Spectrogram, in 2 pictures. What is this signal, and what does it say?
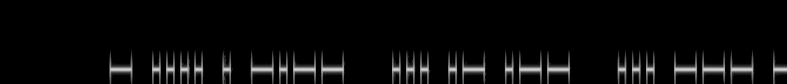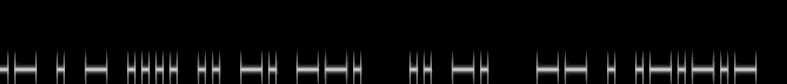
Morse code, heard as a keyed tone, about 17 wpm, 700 Hz. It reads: THEY SAW SOMETHING IN ME.
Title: Sentences from Top 600 Words 17wpm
